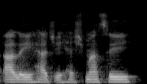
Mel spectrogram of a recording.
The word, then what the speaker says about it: Hadji-Heshmati: hi my name's Ali heshmati and you're watching the permanent rain press permanent rain Press today I am excited to be joined by Ali hashmati how are you good thank you thank you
